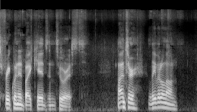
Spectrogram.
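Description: A dog scratches and digs in loose dirt.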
